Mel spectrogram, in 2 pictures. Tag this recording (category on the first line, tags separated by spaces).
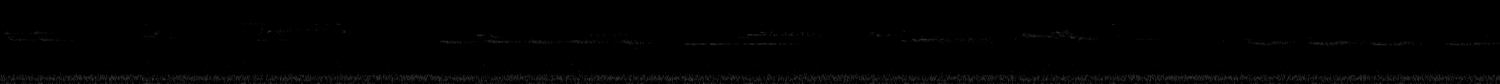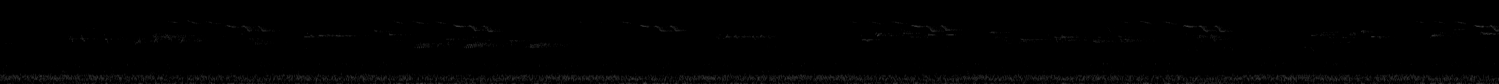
Soundscapes > Nature
alice-holt-forest data-to-sound Dendrophone field-recording modified-soundscape natural-soundscape nature phenological-recording sound-installation weather-data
